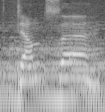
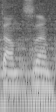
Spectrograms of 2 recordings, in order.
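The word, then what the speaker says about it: DNCR: This is his collaboration with Dancer, D-N-C-R. I'm assuming that's pronounced Dancer.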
